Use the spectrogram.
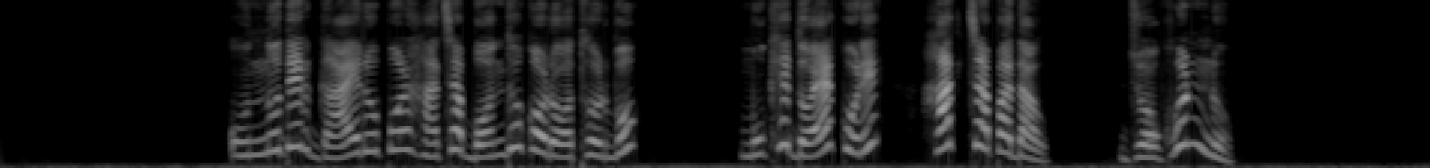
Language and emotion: Bengali, disgusted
